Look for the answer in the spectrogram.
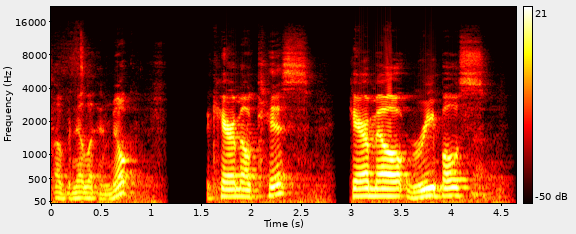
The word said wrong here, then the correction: Rooibos: Is that ribos? – Rooibos. Rooibos.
